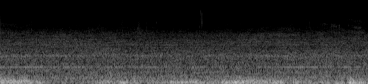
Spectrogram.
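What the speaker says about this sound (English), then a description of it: "It's a Delta Connection Embraer" A Delta Connection Embraer E175 LR jet coming in to land at Logan Airport at night, its steady low engine roar continuous and moderately distant, with a faint constant tone riding above the rumble.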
